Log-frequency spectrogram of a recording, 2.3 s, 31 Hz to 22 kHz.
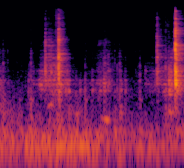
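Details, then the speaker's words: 16.5 hp Briggs & Stratton engine with auto-decompression camshaft, which would not crank past the compression stroke; turned slowly by hand with valve cover off, two sharp clicks about 1.5 s apart as compression rises; decompression release now working. "See that little bump right there? Okay, that's the, you can hear it click. All right, that's the decompression."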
